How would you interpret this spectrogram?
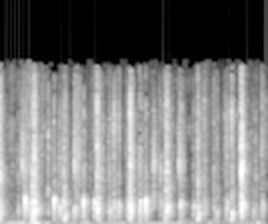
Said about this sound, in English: Wait, and now I'm clapping.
